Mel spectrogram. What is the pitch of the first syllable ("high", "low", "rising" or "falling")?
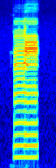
high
